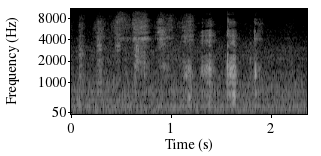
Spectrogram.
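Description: A man's quiet, breathy laughter in a string of short, squeaky wheezes, coming thickest in the second half.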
